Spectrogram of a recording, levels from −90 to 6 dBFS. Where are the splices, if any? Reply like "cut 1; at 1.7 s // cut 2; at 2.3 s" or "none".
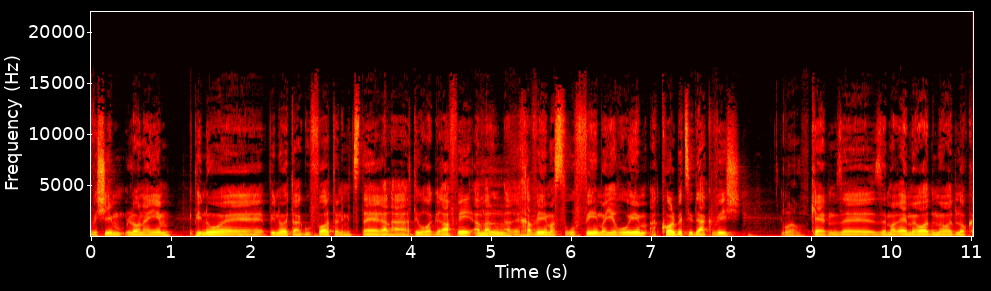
none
